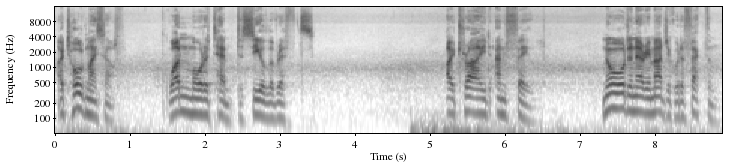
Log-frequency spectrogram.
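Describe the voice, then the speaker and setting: An actor voicing a reserved elven mage in a game, speaking in measured, formal phrases. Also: male voice, medium pitch, a bit bright, lightly acted. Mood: reflective. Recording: game audio with clear background noise.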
